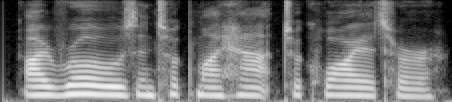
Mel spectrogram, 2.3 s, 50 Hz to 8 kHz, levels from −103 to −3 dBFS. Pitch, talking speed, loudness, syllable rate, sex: 190 Hz, 240 wpm, -17 LUFS, 4.4 syllables/s, female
